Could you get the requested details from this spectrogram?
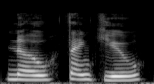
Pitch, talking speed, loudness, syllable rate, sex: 215 Hz, 115 wpm, -15 LUFS, 2.3 syllables/s, female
